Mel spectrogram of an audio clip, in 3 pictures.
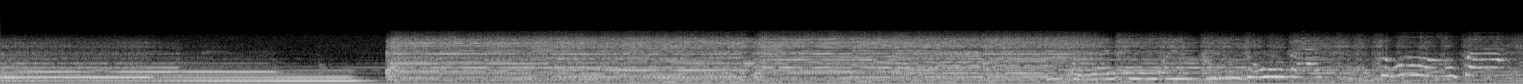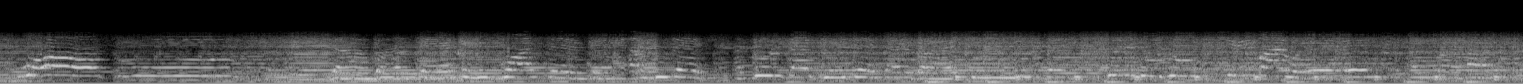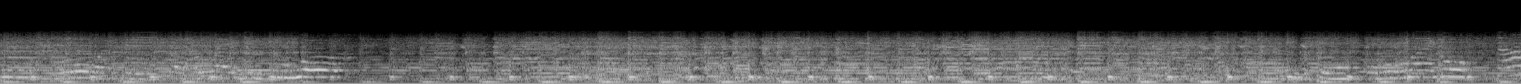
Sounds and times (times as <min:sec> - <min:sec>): Music: 0:00.0 - 0:45.6.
